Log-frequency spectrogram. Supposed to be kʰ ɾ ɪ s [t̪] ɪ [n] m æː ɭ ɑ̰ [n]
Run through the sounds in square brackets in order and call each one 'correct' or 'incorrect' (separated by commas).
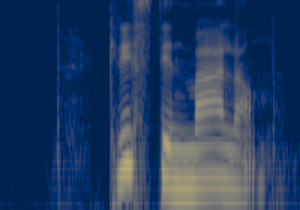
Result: correct, correct, correct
